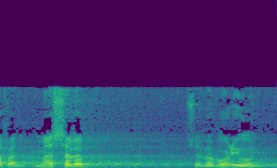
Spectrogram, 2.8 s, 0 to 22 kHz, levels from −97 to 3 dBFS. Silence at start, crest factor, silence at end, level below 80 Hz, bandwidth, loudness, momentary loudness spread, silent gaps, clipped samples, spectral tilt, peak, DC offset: 0 s; 18 dB; 0 s; -66 dBFS; 11 kHz; -17 LUFS; 20 LU; none; under 0.1%; -2.5 dB/octave; -2 dBFS; under 0.1%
